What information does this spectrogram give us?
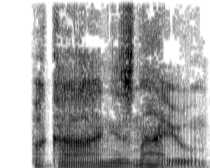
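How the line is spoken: Low-voiced admission. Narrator (Russian): призналась она вполголоса

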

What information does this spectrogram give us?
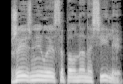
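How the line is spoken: Sad. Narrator (Russian): печально сказал Райн

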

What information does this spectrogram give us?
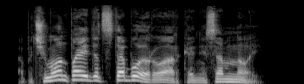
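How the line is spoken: Sharp tone. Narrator (Russian): произнес он резким тоном

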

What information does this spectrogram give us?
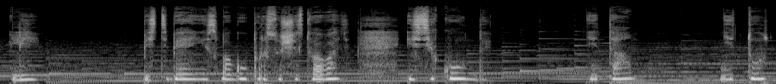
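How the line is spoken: Whispered reply. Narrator (Russian): шепнула она в ответ

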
